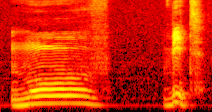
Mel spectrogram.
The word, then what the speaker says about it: Moovit: One very good app I also want to suggest for transportation is using one second, Move Vit. It's spelled as Moovit.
